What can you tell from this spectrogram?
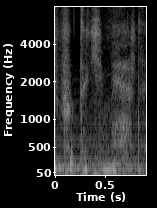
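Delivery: whispered dismay under breath; muttered whisper. Retold or imitated. Traveler fearing the soldiers, whispered curse. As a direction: hush it to yourself, defeated.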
